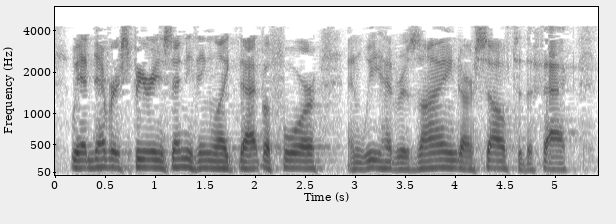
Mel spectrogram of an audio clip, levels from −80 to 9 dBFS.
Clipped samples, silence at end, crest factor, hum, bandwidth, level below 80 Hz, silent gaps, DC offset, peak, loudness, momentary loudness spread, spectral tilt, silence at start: under 0.1%; 0.05 s; 18 dB; none; 4.5 kHz; -54 dBFS; none; under 0.1%; -2 dBFS; -20 LUFS; 5 LU; -10.5 dB/octave; 0 s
